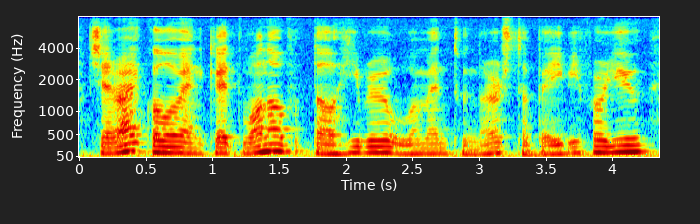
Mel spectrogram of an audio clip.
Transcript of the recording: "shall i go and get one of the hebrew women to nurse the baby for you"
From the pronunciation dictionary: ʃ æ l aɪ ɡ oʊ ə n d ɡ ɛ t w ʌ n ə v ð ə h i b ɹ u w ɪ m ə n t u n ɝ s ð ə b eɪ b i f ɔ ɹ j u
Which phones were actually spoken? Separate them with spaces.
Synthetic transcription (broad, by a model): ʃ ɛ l aɪ ɡ oʊ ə n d ɡ ɛ t w ʌ n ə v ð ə h i b ɹ u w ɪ m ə n t u n ɝ s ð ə b eɪ b i f ɔ ɹ j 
